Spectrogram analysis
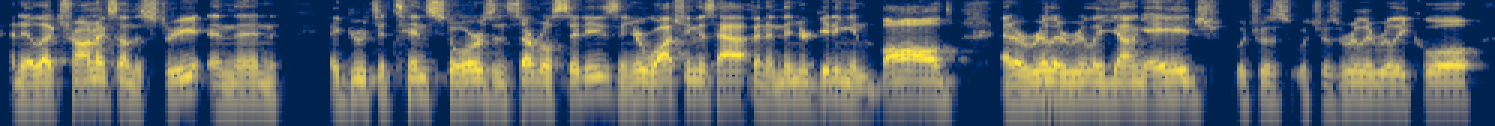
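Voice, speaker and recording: A man's voice: medium pitch, flat delivery, fairly quick, a little mellow. A man moderating a business panel, asking long, wordy questions with enthusiasm.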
